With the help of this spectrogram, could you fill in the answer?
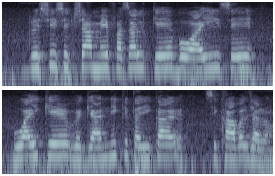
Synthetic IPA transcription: kɾɪʃiʃɪkʃamẽfɐsəlkebʊaːisebʊaːikeʋeːɡjaːnɪkt̪ɐɾiːka | sɪkʰaːwəld͡ʒaːlã

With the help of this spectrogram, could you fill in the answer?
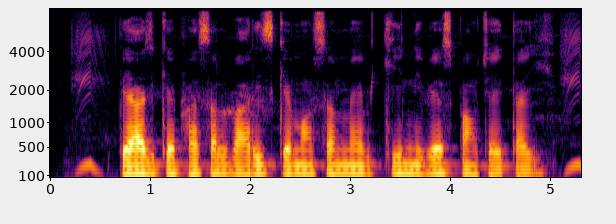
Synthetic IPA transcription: pjaːd͡ʒkepʰəsəlbaːɾɪskemɔːsəmːẽkinɪbeːspəɦʊ̃t͡ʃajt̪aːiː

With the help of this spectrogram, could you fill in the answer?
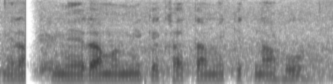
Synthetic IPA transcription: meːɾameːɾamɐmːikekʰaːt̪amẽkɪt̪naɦo

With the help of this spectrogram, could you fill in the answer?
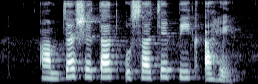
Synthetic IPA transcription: amt͡ɕjaɕet̪at̪usat͡sepiːkaɦḛ

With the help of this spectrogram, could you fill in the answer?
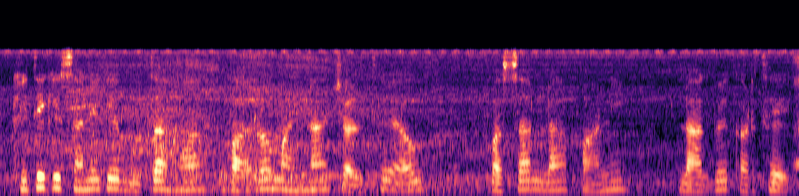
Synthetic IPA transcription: kʰet̪ikɪsaːnikebuːt̪aɦãbaːɾõməɦɪnat͡ʃɐlt̪ʰeɔː | pɐsəlːapaːni | laːɡbekɐɾt̪ʰeː

